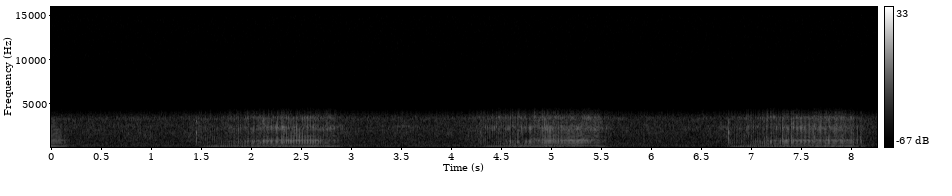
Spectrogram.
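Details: Sleeping cat snoring: slow, regular rattling snores on each inhalation, about 23 per minute, in a quiet room.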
